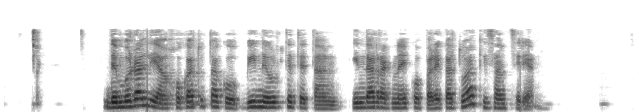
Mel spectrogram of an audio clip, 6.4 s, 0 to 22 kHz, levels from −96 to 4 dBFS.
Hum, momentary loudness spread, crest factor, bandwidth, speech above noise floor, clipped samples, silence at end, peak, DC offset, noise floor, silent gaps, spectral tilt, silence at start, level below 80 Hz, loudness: none; 18 LU; 20 dB; 7.8 kHz; 19 dB; under 0.1%; 1.05 s; 0 dBFS; under 0.1%; -38 dBFS; 0.72-0.80 s, 0.86-1.00 s; -6 dB/octave; 0.3 s; -66 dBFS; -19 LUFS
